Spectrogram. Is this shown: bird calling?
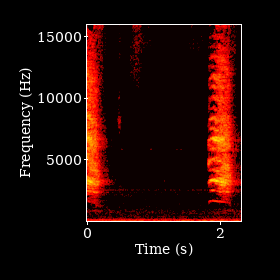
yes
